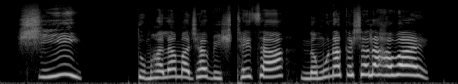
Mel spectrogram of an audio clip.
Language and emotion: Marathi, disgusted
